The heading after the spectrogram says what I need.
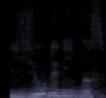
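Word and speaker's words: unanimous: तो यहाँ पे य प्रोनाउंसिएट हो रहा है, दैट्स वाई यहाँ पे यूनिनिमस बाय अ।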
